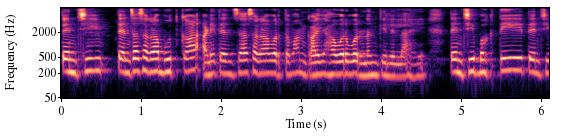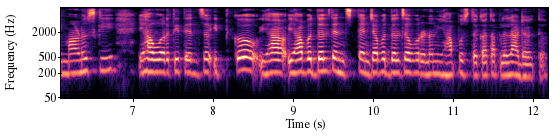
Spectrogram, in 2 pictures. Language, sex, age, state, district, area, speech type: Marathi, female, 30-45, Maharashtra, Osmanabad, rural, spontaneous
